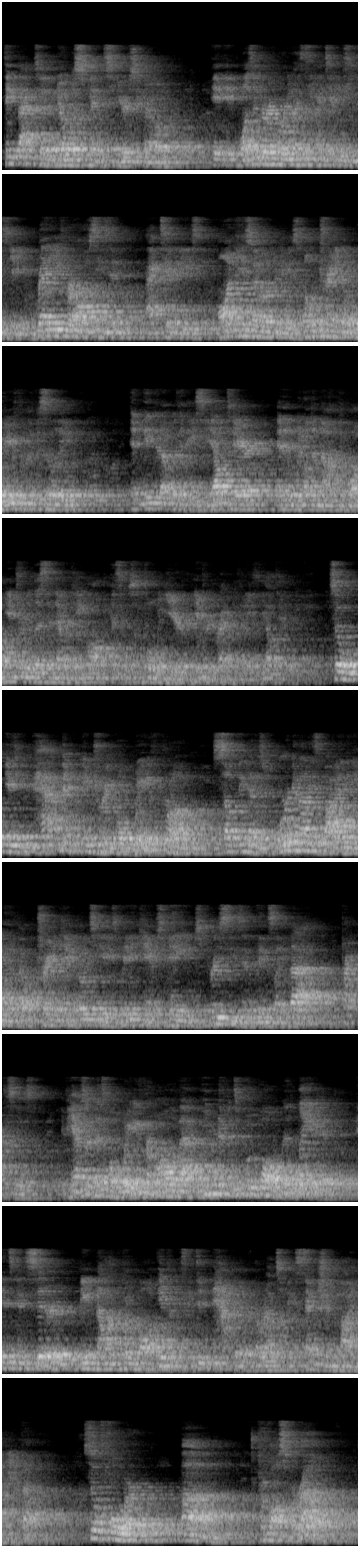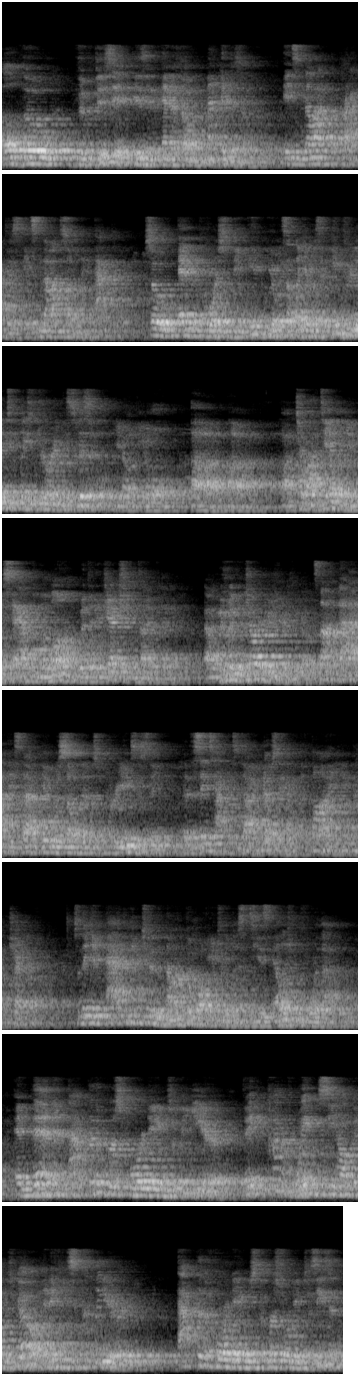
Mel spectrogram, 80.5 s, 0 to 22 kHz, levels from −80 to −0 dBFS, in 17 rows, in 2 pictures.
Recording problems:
room echo; strong; dies away in 2.7 s
off-mic speech; far
high frequencies cut off; noticeable; nothing above 8 kHz
background chatter; faint; throughout; 4 voices, 25 dB below the speech

